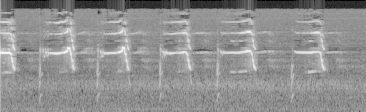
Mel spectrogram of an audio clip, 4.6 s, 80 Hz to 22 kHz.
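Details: Female bald eagle at her nest at Two Harbors on a July 2022 evening, filmed by a live nest cam, squeeing: six high, thin, harmonic notes with downward-slurred ends, about one every 0.7 seconds, over a faint low background hum.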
